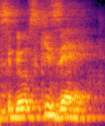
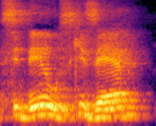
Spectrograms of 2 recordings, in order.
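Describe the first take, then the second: First: The final r sound is dropped. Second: The final r sound is pronounced. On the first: "É a supressão dessas letras" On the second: "em vez de dizer"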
